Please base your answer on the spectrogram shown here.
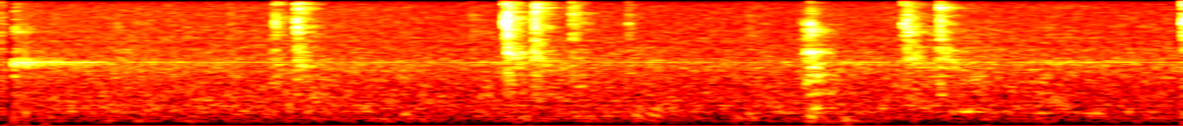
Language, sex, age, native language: Icelandic, female, 50-59, Icelandic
